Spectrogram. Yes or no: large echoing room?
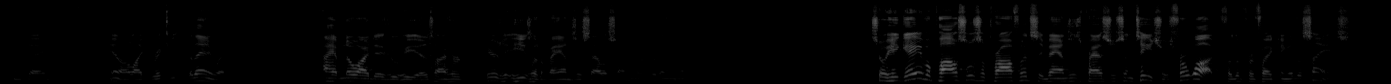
yes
